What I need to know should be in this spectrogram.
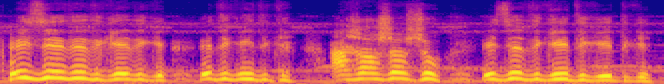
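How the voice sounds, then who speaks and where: A man's voice: sits high, very fast, a crowd in the background. A man leading a staged ghost search outdoors at night, frantic and repeating his calls over and over. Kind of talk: staged horror search in the dark. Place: outdoors near fields and trees. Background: music.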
